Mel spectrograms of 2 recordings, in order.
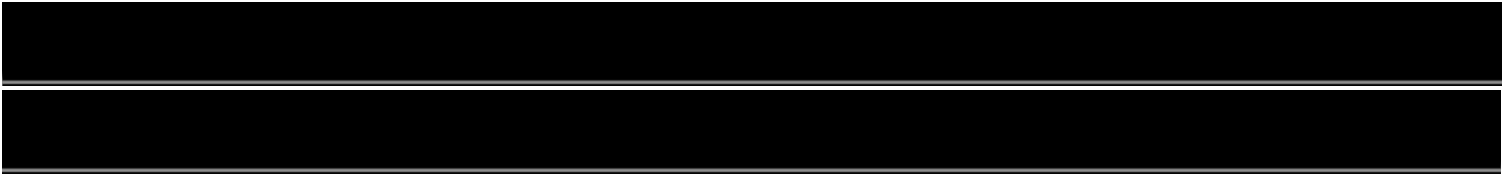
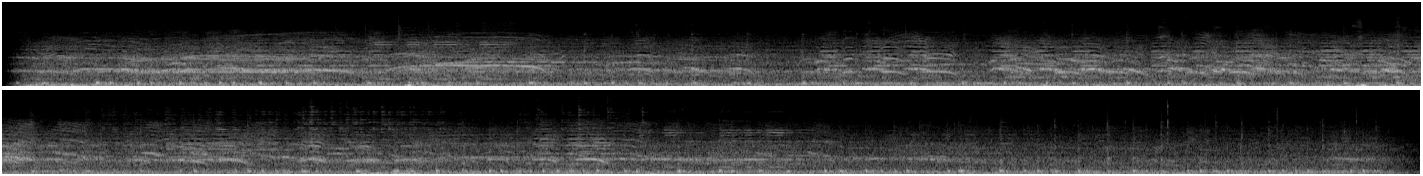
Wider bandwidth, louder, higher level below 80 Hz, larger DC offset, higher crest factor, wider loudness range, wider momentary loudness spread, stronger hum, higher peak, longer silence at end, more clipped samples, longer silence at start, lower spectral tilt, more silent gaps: second, 0.3 kHz vs 12.5 kHz; second, -35 LUFS vs -31 LUFS; second, under -90 dBFS vs -36 dBFS; neither; second, 4 dB vs 22 dB; second, 0 LU vs 6 LU; second, 0 LU vs 7 LU; neither; second, -32 dBFS vs -8 dBFS; about the same, 0 s vs 0 s; neither; about the same, 0 s vs 0.1 s; first, -27.5 dB/octave vs -6.5 dB/octave; neither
